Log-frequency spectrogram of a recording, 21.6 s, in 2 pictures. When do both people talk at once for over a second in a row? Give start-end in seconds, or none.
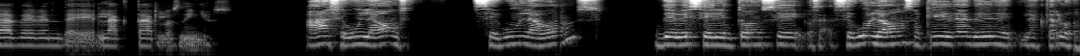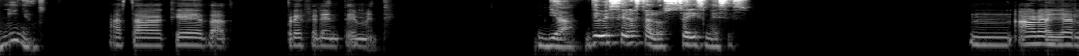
none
